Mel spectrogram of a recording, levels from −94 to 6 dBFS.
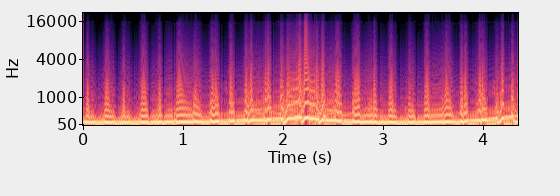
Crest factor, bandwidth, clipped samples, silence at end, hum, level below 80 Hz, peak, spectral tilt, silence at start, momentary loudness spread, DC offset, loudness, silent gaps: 2 dB; 7.6 kHz; 30%; 0 s; none; -12 dBFS; 0 dBFS; -9.5 dB/octave; 0 s; 2 LU; 3%; -3 LUFS; none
